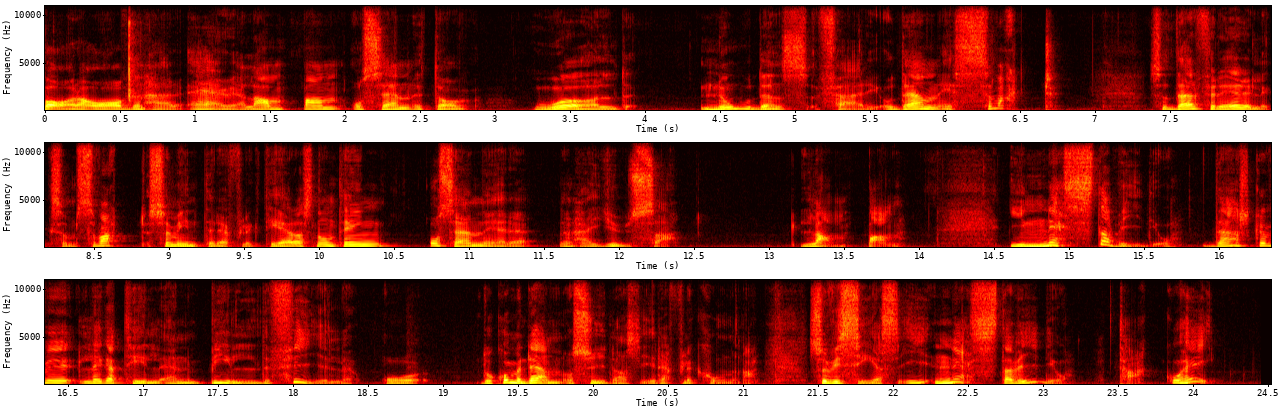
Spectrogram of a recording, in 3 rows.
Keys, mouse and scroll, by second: 0.5 Escape, 4.9 click.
